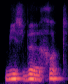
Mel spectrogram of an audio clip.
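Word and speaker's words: מִזְבְּחוֹת: La pata furtiva se añadió para facilitar la pronunciación, misbeach. Y aquí desaparece esa pata furtiva y en el plural me queda misbejot.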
